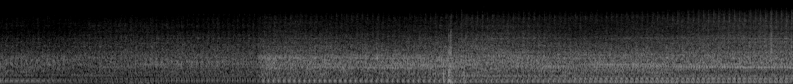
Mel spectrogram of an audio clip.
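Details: Yard Machines MTD lawn tractor, 20HP Briggs single-cylinder OHV, after magneto bypass and oil/filter change, idling to settle: even putter picks up a little speed partway, no misses or knocks; running normally.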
